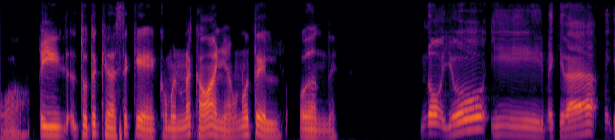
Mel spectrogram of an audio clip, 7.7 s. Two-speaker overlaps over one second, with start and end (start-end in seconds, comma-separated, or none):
none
